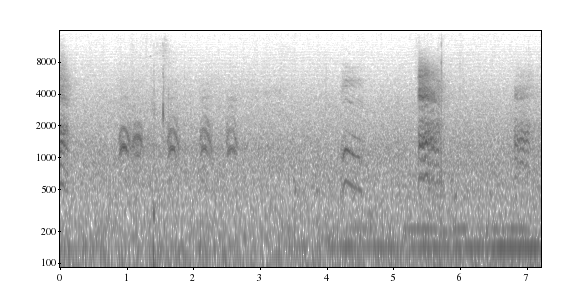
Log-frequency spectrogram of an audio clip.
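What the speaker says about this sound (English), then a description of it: "That's a crow, and there's one particular crow that knows how to make that sound." Several crows caw outdoors, one of them giving a knocking, woodpecker-like call. The calls come in short repeated bursts, moderately far off, over a steady low hum and light background noise.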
